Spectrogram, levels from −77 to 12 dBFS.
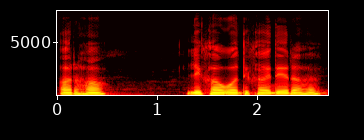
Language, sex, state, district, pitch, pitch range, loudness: Hindi, male, Bihar, Patna, 125 Hz, 115-130 Hz, -16 LUFS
